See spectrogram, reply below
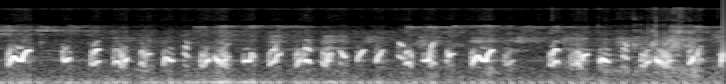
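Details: Red-whiskered bulbul kept in a cage as a lure, chattering steadily with quick, clipped, whistled notes in an unbroken stream, over a low rumbling background hum.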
